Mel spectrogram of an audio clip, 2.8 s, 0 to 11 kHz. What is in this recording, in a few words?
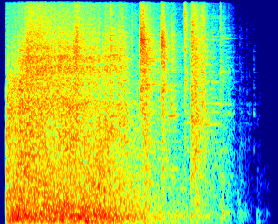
explo; Star Wars Jedi Knight II Jedi Outcast; XBOX; mark1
